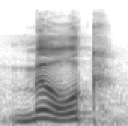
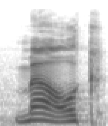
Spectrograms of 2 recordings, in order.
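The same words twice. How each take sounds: First: It is said in a standard accent. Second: It is said in a Wisconsin accent.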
